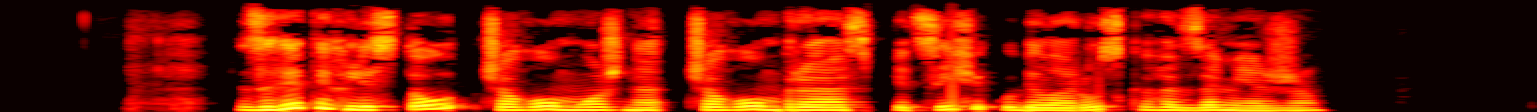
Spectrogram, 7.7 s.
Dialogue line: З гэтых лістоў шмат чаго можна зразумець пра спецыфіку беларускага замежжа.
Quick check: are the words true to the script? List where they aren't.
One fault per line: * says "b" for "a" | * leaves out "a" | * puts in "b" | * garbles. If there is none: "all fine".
* leaves out "шмат"
* says "чаго" for "зразумець"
